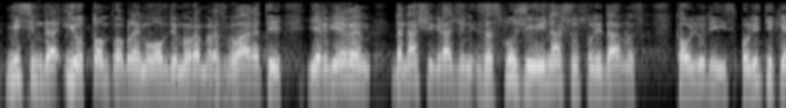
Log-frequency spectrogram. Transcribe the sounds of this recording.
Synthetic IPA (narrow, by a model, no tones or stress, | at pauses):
mislimd̪aʔio̞t̪o̞mpɾo̞ble̞ːmuo̞ːʋd̪je̞mo̞ːɾamo̞ɾazɡo̞ʋaːɾat̪ije̞ɾʋje̞ɾuje̞m | d̪anaʃiɡɾad͡ʑanizaslˠuʒujuinaʃuso̞lid̪aːɾno̞st̪kao̞ʎuːd̪iːspo̞lit̪ike̞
